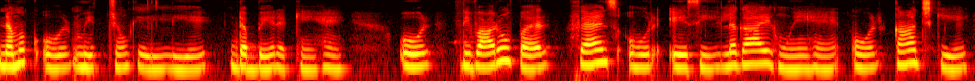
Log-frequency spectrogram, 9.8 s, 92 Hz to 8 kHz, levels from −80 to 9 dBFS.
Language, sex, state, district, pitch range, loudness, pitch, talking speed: Hindi, female, Chhattisgarh, Korba, 190-215 Hz, -19 LUFS, 200 Hz, 130 wpm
